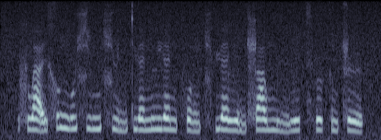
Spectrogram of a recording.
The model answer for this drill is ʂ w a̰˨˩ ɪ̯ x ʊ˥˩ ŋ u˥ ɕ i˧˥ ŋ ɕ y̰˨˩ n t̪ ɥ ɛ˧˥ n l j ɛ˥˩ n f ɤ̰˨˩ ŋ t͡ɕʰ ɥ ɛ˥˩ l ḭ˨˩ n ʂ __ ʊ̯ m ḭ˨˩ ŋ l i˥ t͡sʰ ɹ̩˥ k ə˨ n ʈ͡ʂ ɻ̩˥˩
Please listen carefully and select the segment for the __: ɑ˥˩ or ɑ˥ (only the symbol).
ɑ˥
